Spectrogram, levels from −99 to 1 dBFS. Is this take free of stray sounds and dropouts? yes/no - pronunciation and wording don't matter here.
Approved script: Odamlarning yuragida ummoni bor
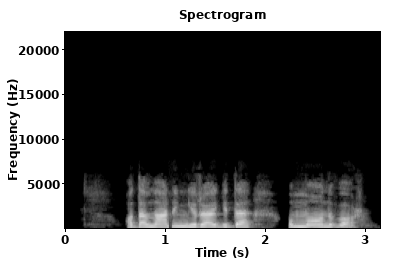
no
